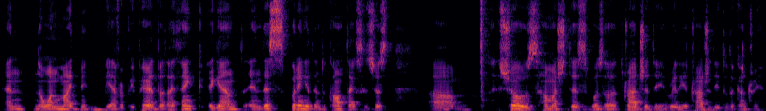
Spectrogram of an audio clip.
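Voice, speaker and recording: A man, a physician guest on a panel, giving measured answers and repeating phrases for emphasis. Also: sits low, vocal fry, a bit bright. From Lebanon.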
